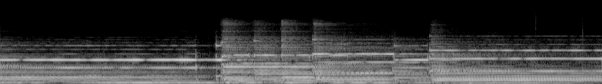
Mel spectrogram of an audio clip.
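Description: Solo keyboard playing slow held chords over a sustained bass, with a new chord struck about two, three and four seconds in.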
